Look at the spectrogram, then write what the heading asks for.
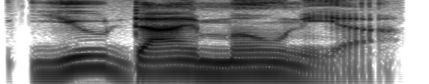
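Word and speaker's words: eudaimonia: Something he called udemonia. Say it like udeimmonia.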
